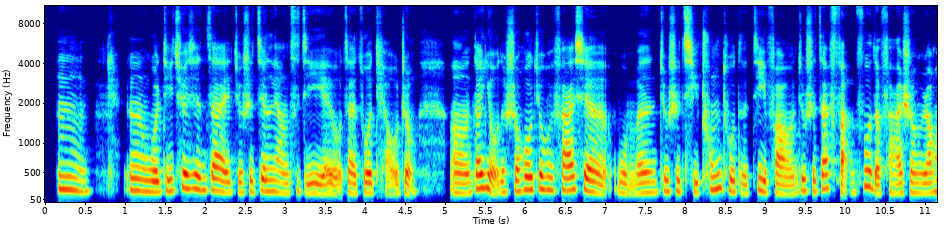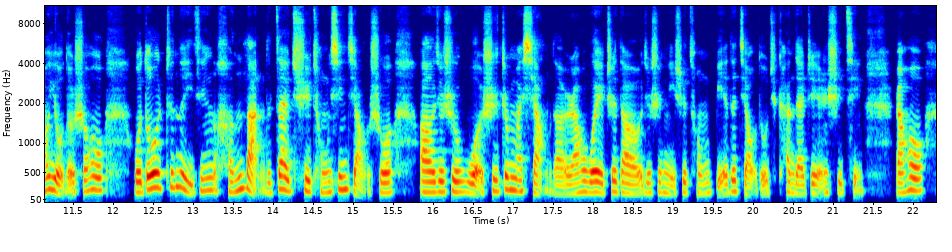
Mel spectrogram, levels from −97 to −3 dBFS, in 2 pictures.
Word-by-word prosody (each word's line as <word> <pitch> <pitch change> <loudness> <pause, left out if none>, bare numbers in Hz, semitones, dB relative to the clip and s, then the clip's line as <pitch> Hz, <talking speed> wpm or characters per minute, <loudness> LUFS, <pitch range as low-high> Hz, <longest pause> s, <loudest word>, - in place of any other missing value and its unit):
嗯， 210 -5 -1 0.5
嗯， 200 -2 0
我 180 -1 +5
的 190 +2 -2
确 245 +4 +4
现 230 -3 +2
在， 195 -5 +2
就 170 0 -5
是 185 - -4
尽 190 +1 0
量 170 -3 -4
自 195 +4 -13
己 160 -2 -3
也 150 - 0
有 - - 0
在 170 -3 -1
做 165 +1 +3
调 165 - -7
整。 - - -1 0.4
嗯， 160 0 0
但 235 +1 +6
有 240 - +3
的 175 - -3
时 185 - -1
候 215 +3 +4
就 230 +2 +3
会 215 -1 -1
发 205 0 +3
现 180 -9 +3
我 165 -2 -3
们， 170 +2 -2
就 190 - -3
是 190 0 -3
起 165 - -3
冲 220 +6 -1
突 205 -6 0
的 155 -4 -7
地 185 +6 -1
方， 150 -4 -1
就 195 - 0
是 190 -1 -4
在 230 +5 +2
反 170 -7 -2
复 270 +8 +1
地 - - +3
发 160 0 -4
生， 165 -2 -2
然 165 +1 +1
后 205 +3 0
有 215 - +3
的 - - -2
时 185 - -3
候 210 +1 0 0.3
我 175 - +4
都 240 +5 +10
真 255 +1 -4
的 240 - +3
已 310 - 0
经 205 -5 -4
很 195 +6 -3
懒 - - +1
得 165 - -7
再 205 +3 +3
去 190 -1 -2
重 170 0 -6
新 220 +4 +1
讲 - - -3
说， 165 0 +1 0.3
啊， 175 -1 +4
就 180 +1 +1
是 185 +2 0
我 175 -2 +2
是 195 -2 -2
这 225 - +2
么 205 -3 0
想 175 -5 -2
的， 145 0 -4
然 160 +2 -2
后 180 - 0
我 175 - +6
也 170 - +6
知 180 +2 -2
道 160 -3 -1
就 165 - -5
是 170 +1 -7
你 155 -4 -7
是 170 - -5
从 160 0 -10
别 160 - -4
的 185 - -1
角 185 - -4
度 - - -6
去 - - -16
看 175 -3 -6
待 150 -2 -1
这 155 - -3
件 170 - -4
事 165 - -7
情。 210 - -10 0.4
然 165 0 0
后 200 0 +2
180 Hz, 270 characters per minute, -23 LUFS, 165-210 Hz, 0.5 s, 都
